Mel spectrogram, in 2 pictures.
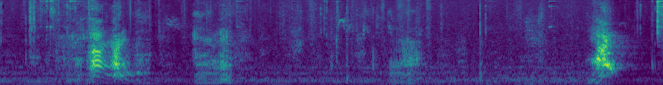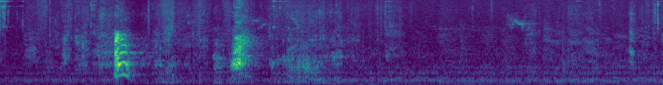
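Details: A Borador barking while playing with a German Shepherd friend, barking to protect its owner from the shepherd; sharp barks come in irregular bursts, some doubled, over a steady low background hum.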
